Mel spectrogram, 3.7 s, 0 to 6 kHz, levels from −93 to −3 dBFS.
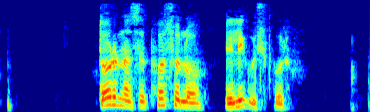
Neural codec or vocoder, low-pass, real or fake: none; 5.4 kHz; real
